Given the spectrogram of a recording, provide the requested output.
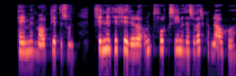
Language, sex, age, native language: Icelandic, female, 40-49, Icelandic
